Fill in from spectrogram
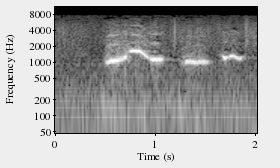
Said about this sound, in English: Shan't whistle. Go outdoors and whistle in the street.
